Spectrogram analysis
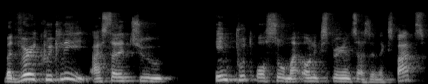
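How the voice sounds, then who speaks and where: A man in his fifties with a French accent, a native Vietnamese speaker, giving an informal training talk as a coach, haltingly and repeating words for emphasis. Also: fairly high pitch, sing-song, a little mellow. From Vietnam and France. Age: 50s. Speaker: cross-cultural trainer and coach.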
